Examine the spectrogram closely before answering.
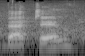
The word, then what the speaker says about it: Bertil: My name is Bertil, could be pronounced like battle.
